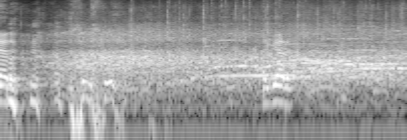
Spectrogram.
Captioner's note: attendees applauding and laughing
